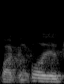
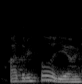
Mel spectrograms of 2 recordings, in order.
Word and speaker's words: Quadrifoglio: The Alfa Stelvio Quadrifoglio came in like 6th or 7th. They're great. They totally work. Yeah. He pronounces it correctly. What? Quadrifoglio.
